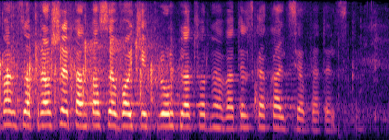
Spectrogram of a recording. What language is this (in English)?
Polish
